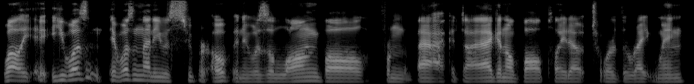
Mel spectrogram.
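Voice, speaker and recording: Recovering from a cold, this male podcast co-host offers measured, thoughtful breakdowns of match plays on a casual sports show. He speaks at a medium pitch with fairly even intonation and a slightly bright, clean tone, with no room sound.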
